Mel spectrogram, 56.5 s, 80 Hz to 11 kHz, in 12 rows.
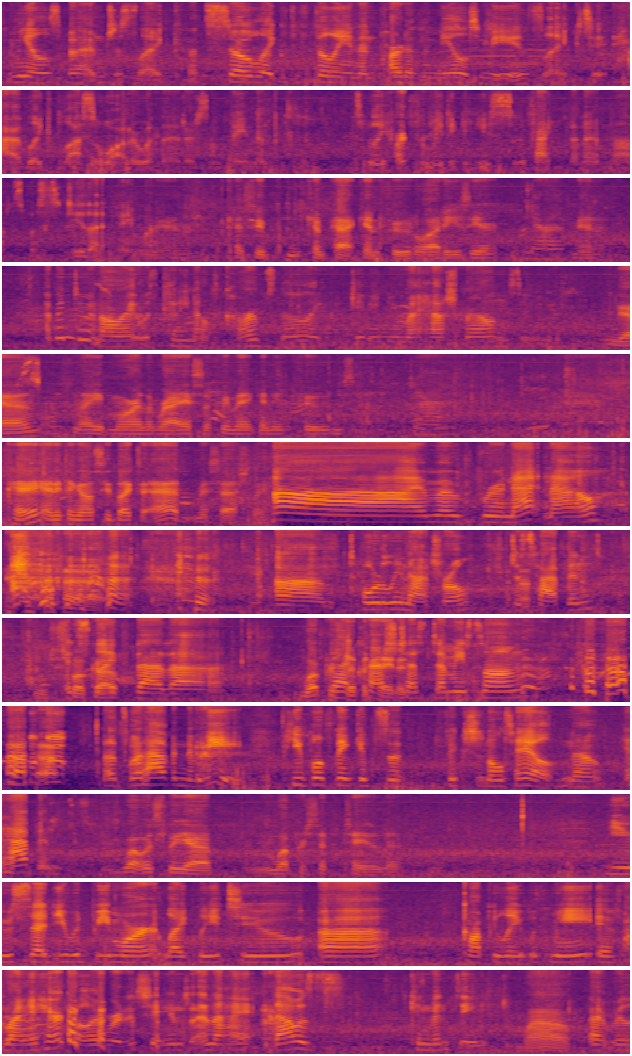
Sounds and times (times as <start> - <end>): Speech: 0.0 - 6.7, 7.4 - 22.2, 23.6 - 28.1, 29.7 - 34.6, 35.2 - 37.0, 37.8 - 45.4, 47.0 - 50.0, 50.6 - 56.5.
